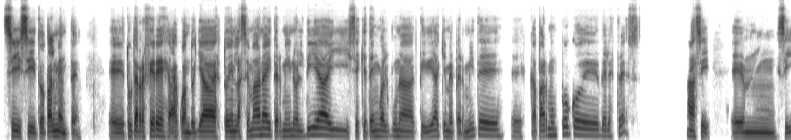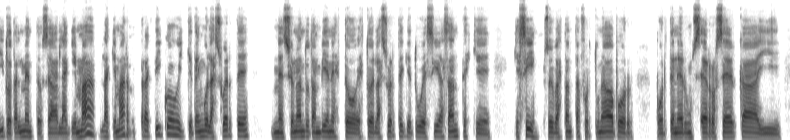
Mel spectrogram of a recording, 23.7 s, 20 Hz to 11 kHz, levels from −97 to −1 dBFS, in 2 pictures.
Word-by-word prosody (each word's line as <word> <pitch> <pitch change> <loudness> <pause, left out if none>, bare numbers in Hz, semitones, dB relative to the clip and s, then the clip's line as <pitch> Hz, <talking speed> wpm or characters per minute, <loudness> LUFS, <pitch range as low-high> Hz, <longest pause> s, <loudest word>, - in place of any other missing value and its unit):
Sí, 130 -2 +8
sí, 115 0 +10
totalmente. 110 -2 +3 0.4
Eh, 105 -2 +2
¿tú 130 - -1
te - - +8
refieres 140 -3 +5
a 110 - +6
cuando 110 -1 +2
ya 120 +1 +7
estoy 120 +1 +1
en 120 - +2
la 120 - +2
semana 150 +6 +3
y 150 - -1
termino 135 -1 -2
el 125 -1 -5
día, 160 0 +4
y 135 -3 -5
si 110 - -1
es - - -4
que - - -4
tengo 130 +2 -1
alguna 125 -1 -1
actividad 120 +3 -3
que 135 - -6
me 115 - -2
permite 145 +3 -3
escaparme 120 +4 -4
un 150 - -7
poco 175 0 -3
del 145 -3 -2
estrés? - - -8 0.7
Ah, - - +3
sí. - - +1 0.3
Em, 110 -2 -1
sí, 115 +3 +2
totalmente. 115 +3 -3
O - - -11
sea, 105 0 -1
la 105 -1 -3
que 105 +2 -5
más 135 +10 +2
la 125 -1 -4
que 115 - -8
más 150 +6 -1 0.2
practico 165 0 -4
y 135 - -8
que - - -9
tengo 125 +2 -2
la 110 - 0
suerte, 140 +3 -2 0.3
mencionando 115 +3 0
también 120 +1 -3
esto 110 -2 -4
esto 115 - -6
de 110 - -2
la 105 -1 -4
suerte 125 +3 -5
que 115 -1 -8
tú 120 - -7
decías 120 +2 -2
antes, 125 0 -4
que 95 -3 -7 0.3
que - - -10
sí, 135 -9 +1
soy 115 - -2
bastante 115 +2 -4
afortunado 115 0 -2
por 115 -3 -3 0.3
por 100 -1 -6
tener 105 0 -1
un 105 0 -6
cerro 110 +1 +2
cerca, 115 -1 0
y 100 0 -7
120 Hz, 190 wpm, -24 LUFS, 110-135 Hz, 0.7 s, sí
